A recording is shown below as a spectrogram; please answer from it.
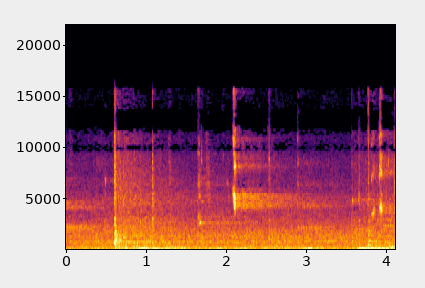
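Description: Badminton rally: sharp cracks of rackets striking the shuttlecock, loudest about half a second in and again near the end, a brief high squeak of court shoes on the synthetic mat about two seconds in, and low thuds of footwork, echoing in a large hall.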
